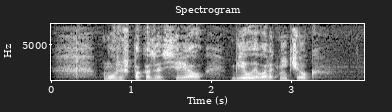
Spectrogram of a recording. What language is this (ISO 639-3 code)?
rus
